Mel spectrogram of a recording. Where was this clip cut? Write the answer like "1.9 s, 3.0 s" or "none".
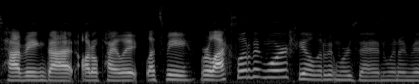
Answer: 1.5 s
